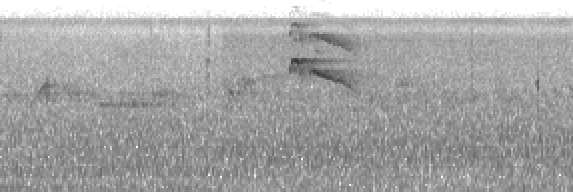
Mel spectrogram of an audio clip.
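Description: Birds calling among trees over a steady outdoor background hiss: faint high thin notes in the first two seconds, then a louder call about three seconds in of two quick high notes sliding downward.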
